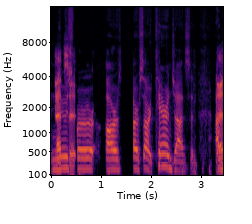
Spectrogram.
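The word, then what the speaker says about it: Taron Johnson: nickel Corner in the league it's no longer Tron Johnson so that is some unfortunate news for our or sorry Taran Johnson I mispronounce his name I'm sorry Taran but for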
